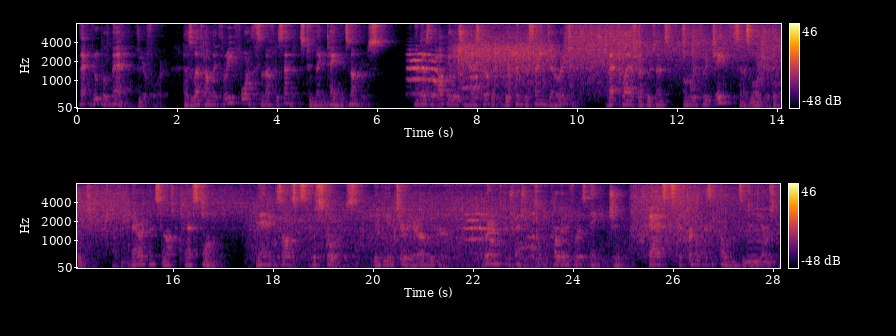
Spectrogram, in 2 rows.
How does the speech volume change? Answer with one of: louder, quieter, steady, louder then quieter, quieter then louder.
steady.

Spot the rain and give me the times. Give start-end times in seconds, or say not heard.
7.4-28.1.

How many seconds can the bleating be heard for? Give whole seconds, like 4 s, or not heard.
3 s.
